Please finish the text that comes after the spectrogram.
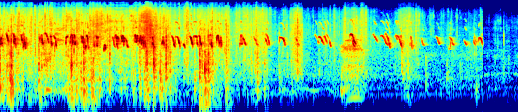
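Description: Baby chicks peep in rapid, high-pitched chirps outdoors on a cold day, a close cluster of busy calls with soft rustling and flutters beneath.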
